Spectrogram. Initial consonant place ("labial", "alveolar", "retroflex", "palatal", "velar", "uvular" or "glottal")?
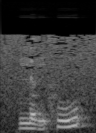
alveolar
